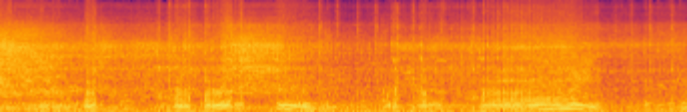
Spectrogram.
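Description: Enduro dirt bike engine revving in repeated blips, its pitch climbing and dropping several times, with a longer held rev about five seconds in.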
